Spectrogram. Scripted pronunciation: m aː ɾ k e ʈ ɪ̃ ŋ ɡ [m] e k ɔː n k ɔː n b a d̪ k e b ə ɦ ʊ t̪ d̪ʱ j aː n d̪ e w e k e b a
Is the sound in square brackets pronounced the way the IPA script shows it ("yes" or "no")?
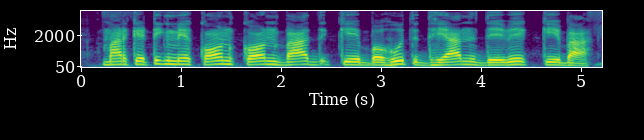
yes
